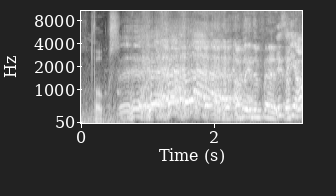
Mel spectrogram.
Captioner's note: laughing; chattering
